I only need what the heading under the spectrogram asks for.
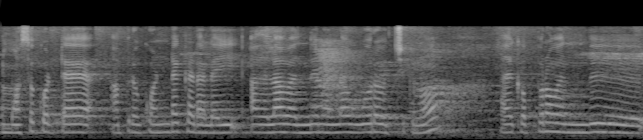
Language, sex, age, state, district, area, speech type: Tamil, female, 45-60, Tamil Nadu, Cuddalore, rural, spontaneous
